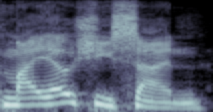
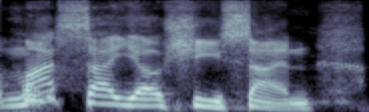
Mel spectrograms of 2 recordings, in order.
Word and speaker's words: Masayoshi Son: but the CEO uh how do you say this guy? It's myoshi son. No masayoshi son.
